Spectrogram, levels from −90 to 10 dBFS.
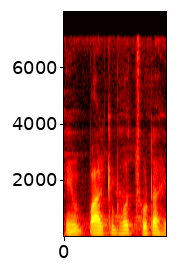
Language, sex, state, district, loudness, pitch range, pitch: Hindi, male, Uttar Pradesh, Hamirpur, -19 LUFS, 115-130 Hz, 120 Hz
